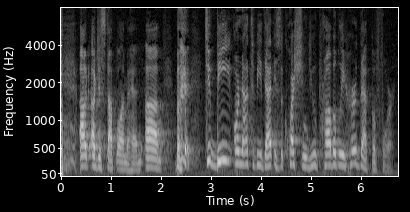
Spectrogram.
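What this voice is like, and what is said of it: Usual voice. Nothing is said of it.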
